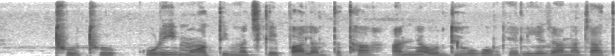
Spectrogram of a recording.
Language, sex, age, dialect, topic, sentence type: Hindi, female, 31-35, Awadhi Bundeli, agriculture, statement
